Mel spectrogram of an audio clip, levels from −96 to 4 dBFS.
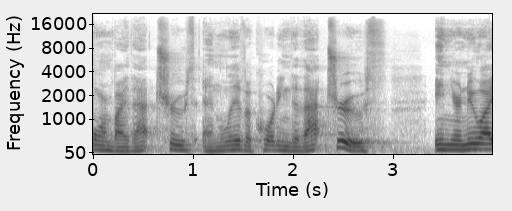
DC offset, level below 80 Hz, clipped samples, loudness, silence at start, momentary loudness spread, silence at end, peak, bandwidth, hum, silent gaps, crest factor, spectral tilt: under 0.1%; -66 dBFS; under 0.1%; -29 LUFS; 0 s; 8 LU; 0 s; -10 dBFS; over 20 kHz; none; none; 18 dB; -6.5 dB/octave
